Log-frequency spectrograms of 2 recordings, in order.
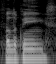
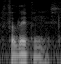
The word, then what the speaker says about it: Philippians: of Philip of uh how you say it Philippines Philippians I said Philippines Philippians that's funny chapter 2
